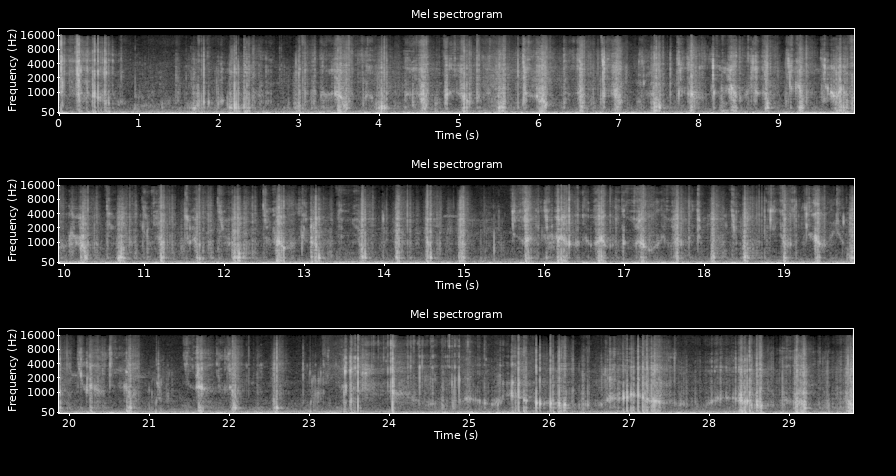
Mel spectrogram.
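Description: Close-miked crunching and chewing: a person biting into and eating a crisp food, with a dense run of irregular crunches.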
